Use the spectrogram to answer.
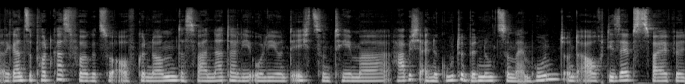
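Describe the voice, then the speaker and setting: Congested with a cold, this lowish-voiced dog trainer hosts a podcast in an easygoing, talkative way, breaking into laughter readily.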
